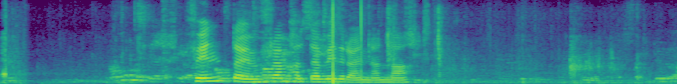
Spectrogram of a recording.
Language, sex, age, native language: Icelandic, female, 40-49, Icelandic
